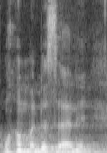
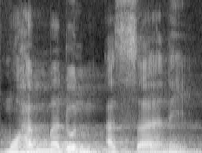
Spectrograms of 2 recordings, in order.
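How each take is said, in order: First: The nunation is dropped and the words are linked. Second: Muhammad keeps its nunation ending 'un'. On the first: This is the simplified local form. The speaker calls it wrong. "orang kita mau gampangin aja" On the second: This is the proper Arabic form. The speaker calls it right.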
